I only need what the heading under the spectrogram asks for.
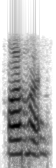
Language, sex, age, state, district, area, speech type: Manipuri, female, 30-45, Manipur, Imphal West, rural, conversation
